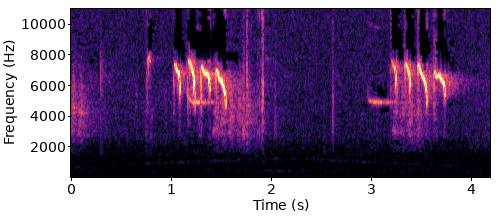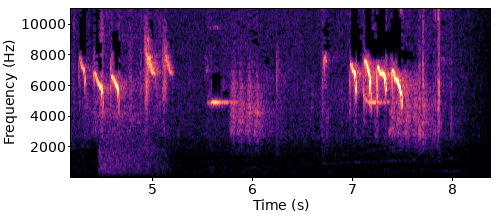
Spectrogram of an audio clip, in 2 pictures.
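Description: Eurasian blue tit giving short bursts of thin, high, scratchy notes, repeated roughly every two seconds, with a brief soft rustle midway.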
